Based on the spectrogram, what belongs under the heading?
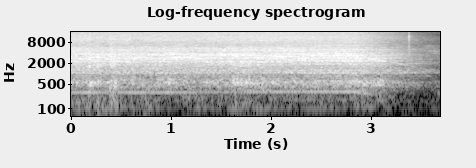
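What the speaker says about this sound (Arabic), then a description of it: "داكشي ندير نخلط كلشي بالباتور" Electric hand mixer beating lemon shortbread dough, a loud steady whir close by for about three seconds, then it winds down, with no talk.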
